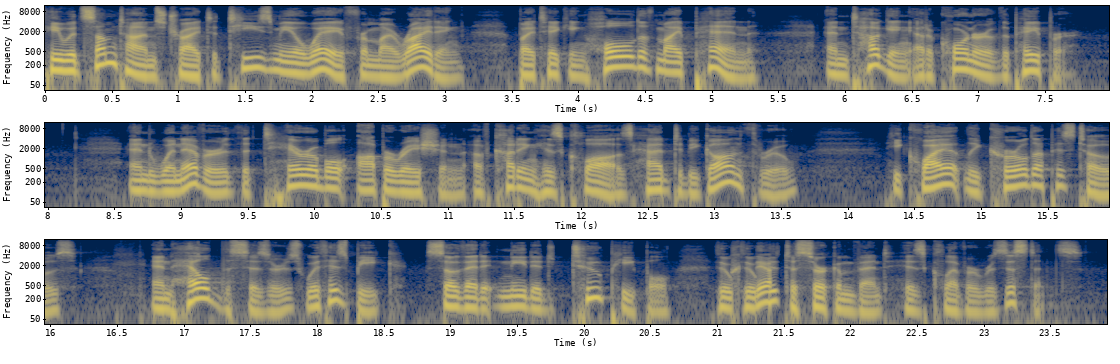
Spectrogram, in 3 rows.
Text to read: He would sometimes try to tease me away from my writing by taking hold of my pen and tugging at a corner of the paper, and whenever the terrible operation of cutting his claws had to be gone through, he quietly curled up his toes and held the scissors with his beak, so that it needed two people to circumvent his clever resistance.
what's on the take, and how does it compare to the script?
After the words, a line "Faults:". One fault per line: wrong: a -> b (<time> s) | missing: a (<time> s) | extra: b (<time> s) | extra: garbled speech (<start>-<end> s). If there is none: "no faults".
He would sometimes try to tease me away from my writing by taking hold of my pen and tugging at a corner of the paper, and whenever the terrible operation of cutting his claws had to be gone through, he quietly curled up his toes and held the scissors with his beak, so that it needed two people [garbled] to circumvent his clever resistance.
Faults:
extra: garbled speech (21.0-21.5 s)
